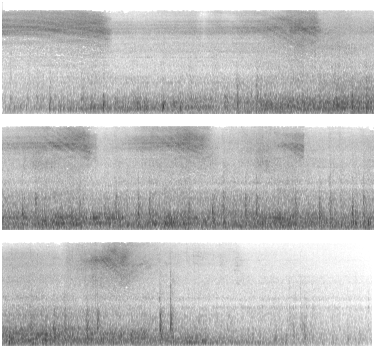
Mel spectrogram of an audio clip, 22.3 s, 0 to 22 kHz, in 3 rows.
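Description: Kintetsu 21000 series Urban Liner Plus limited express pulling out along the platform, its cars rolling past with a building rumble and wheel clatter. Short high-pitched hissing squeals recur every couple of seconds. The sound fades away near the end.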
